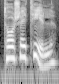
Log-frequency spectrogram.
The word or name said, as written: tar sig till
